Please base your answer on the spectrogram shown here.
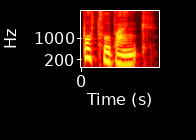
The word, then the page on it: bottle bank: British English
